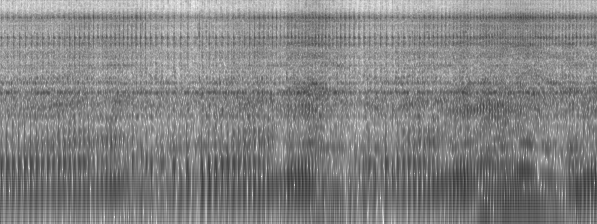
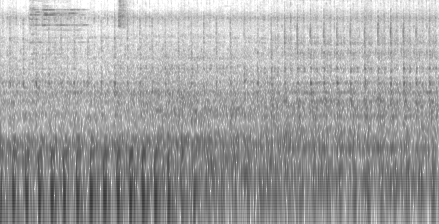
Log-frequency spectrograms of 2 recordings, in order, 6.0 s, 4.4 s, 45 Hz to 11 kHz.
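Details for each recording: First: 2022 Honda CG125, silencer blocked so only the engine is heard: rattling clatter climbing in pitch and loudness with each throttle blip; a vibrating cam pin is the cause. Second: 2022 Honda CG125 with magnet case refitted: steady even single-cylinder idle, about four pulses a second, no tapping or rattle; only the engine's base sound remains.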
